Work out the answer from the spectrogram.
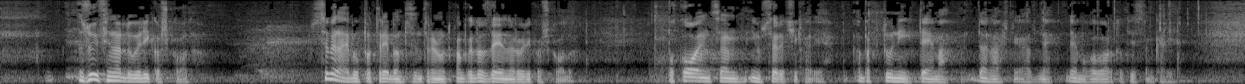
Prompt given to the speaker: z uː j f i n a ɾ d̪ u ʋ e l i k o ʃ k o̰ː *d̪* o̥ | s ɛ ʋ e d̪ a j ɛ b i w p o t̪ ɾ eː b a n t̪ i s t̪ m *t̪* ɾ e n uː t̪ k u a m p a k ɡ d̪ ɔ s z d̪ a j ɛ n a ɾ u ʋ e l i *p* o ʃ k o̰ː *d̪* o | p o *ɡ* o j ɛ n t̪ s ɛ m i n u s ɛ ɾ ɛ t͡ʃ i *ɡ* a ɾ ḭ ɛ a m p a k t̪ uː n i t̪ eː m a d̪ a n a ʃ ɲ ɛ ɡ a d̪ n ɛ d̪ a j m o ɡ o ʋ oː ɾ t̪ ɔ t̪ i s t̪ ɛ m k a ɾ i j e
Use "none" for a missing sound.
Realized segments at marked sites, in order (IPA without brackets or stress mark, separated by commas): d̪, t̪, k, d̪, k, k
